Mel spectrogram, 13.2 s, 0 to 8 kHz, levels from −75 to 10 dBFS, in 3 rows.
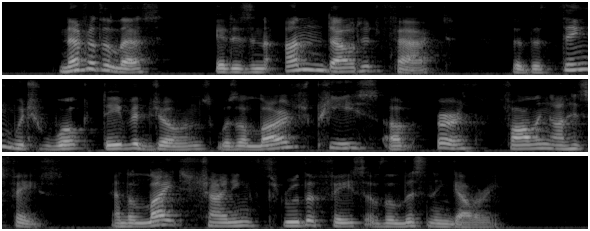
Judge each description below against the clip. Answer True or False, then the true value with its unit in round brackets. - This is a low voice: False (150 Hz)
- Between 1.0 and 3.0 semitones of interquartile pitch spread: False (5.1 semitones)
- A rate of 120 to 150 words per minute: False (160 wpm)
